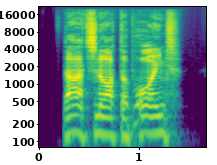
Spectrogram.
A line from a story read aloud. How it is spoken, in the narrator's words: Carten growled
